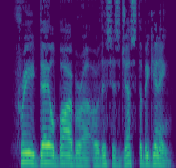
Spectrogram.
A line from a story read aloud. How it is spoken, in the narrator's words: an amplified voice bellowed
